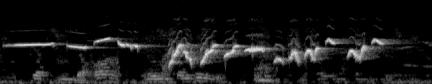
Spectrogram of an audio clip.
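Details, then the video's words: Young white-rumped shama just out of juvenile plumage, from an Arko bloodline in Pemalang, Indonesia, singing a lively varied song: a long clear whistle, then rapid rising and falling whistled phrases in quick succession, with faint lower notes beneath. "Kicau Murai batu lepas trotol,suaranya heboh"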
